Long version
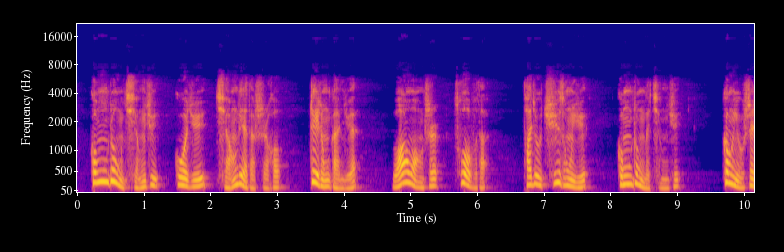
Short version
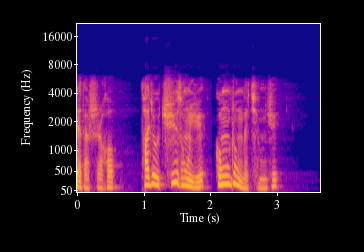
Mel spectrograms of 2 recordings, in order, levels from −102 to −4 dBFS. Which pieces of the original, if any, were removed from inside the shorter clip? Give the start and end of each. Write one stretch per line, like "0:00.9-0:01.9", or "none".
0:03.4-0:06.7
0:07.8-0:08.0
